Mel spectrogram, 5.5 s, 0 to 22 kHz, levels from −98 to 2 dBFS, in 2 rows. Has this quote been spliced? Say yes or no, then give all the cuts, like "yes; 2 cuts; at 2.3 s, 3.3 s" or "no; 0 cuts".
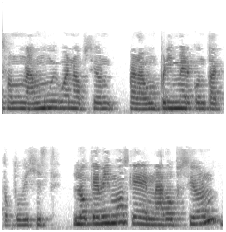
yes; 3 cuts; at 2.9 s, 3.6 s, 4.3 s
